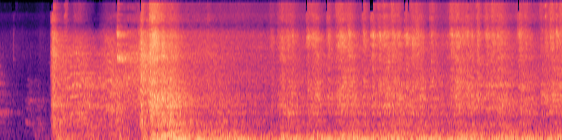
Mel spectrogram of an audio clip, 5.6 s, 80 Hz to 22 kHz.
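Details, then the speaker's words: LS-swapped Nissan S14 with a custom straight-pipe exhaust, first start: the engine catches and settles into a lumpy, loud, uneven idle and smokes. Running too rich from too much fuel; the tune needs adjusting. "huh sound like a m it runs so [Music] rich kill it turn it off sh smoked it up that's when we need to go see turbo mic yeah so he can adjust the tune cuz it runs too rich right now too much fuel"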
